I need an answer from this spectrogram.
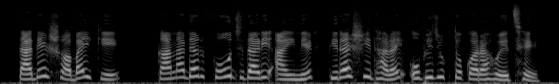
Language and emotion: Bengali, neutral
